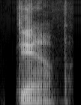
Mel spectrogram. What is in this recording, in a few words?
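"damp", American English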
